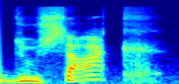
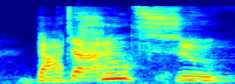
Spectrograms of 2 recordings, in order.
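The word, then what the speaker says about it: Datsyuk: Pavel Dusak. No. Did I say it wrong? Datsuk. Datsuk.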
